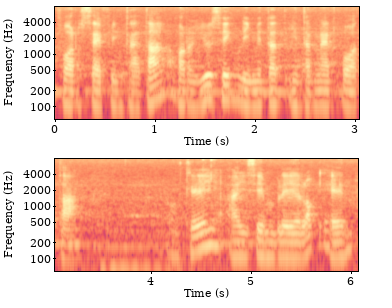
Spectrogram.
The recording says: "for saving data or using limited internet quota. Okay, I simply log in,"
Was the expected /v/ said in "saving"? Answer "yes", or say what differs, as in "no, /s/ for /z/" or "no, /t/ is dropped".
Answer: no, /f/ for /v/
